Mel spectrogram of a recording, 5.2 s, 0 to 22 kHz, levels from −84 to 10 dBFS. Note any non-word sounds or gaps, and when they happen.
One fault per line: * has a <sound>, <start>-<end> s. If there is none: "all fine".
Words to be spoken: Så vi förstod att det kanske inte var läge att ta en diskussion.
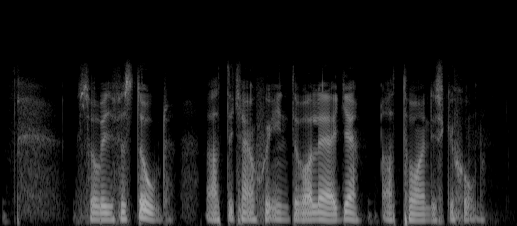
all fine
